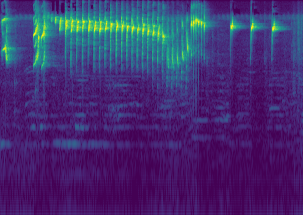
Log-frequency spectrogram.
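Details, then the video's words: Cendet nogosari, a long-tailed shrike, delivering a rapid buzzy trill of over twenty pulsed notes that drifts downward, followed by three separate sharp high chips. "Burung cendet nogosari"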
